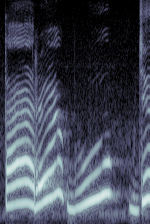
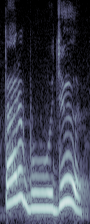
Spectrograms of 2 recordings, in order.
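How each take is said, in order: First: तरबूज with stretched long ऊ; slow drawn. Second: तरबूज short and lower, falling; quick repeat. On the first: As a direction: draw out तरबूज for the class. (तरबूज को खींचकर) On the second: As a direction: say तरबूज plainly once more. (तरबूज सामान्य दोहराना) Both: Shown as a demonstration. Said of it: "ऊ की मात्रा लगी".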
